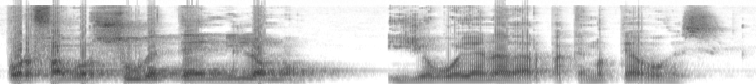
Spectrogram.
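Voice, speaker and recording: A man's voice: fairly low pitch, animated, fairly quick, a little mellow, echoey room, pitched above the performer's own voice. A man voicing a sly, pleading male scorpion in a fable told during a sermon, begging in a raised, wheedling voice. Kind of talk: sermon storytelling.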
